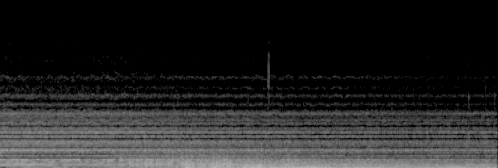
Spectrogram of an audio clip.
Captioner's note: thunder rumbling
